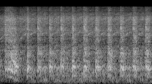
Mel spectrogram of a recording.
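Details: 2017 Mitsubishi Strada 4D56 common-rail diesel, hard start after water-contaminated fuel and damaged injector: starter cranks steadily at four to five beats a second and never catches; air in injector lines, bled at number three pipe.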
